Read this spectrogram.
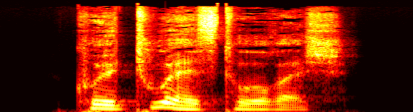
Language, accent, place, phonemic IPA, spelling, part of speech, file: German, Germany, Berlin, /kʊlˈtuːɐ̯hɪsˌtoːʁɪʃ/, kulturhistorisch, adjective, De-kulturhistorisch.ogg
- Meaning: cultural history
